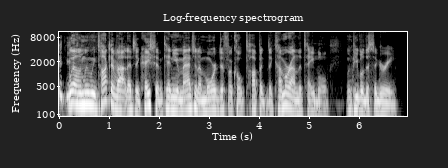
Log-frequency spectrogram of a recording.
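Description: A man with an American accent and an unremarkable speaking voice, lively intonation and a fairly quick pace, on a very clean recording with a silent background. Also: medium pitch for a man. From Oklahoma City. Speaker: nonprofit foundation leader. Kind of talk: casual interview.

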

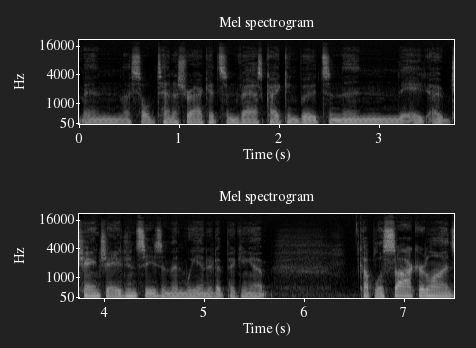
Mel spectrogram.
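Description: On a very clean recording with a silent background, a speaker with an American accent talks at a very fast pace in a dark, mellow tone. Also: man. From US South, Richmond, Virginia. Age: 50s. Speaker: musical comedian. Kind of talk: casual chat.

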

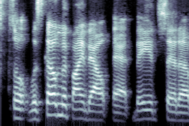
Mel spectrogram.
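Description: A woman with an American accent speaks at a fairly quick pace with ordinary pitch variation against a quiet background. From Indiana, US Midwest. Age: 30s. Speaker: podcast host and run coach. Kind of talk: casual chat.

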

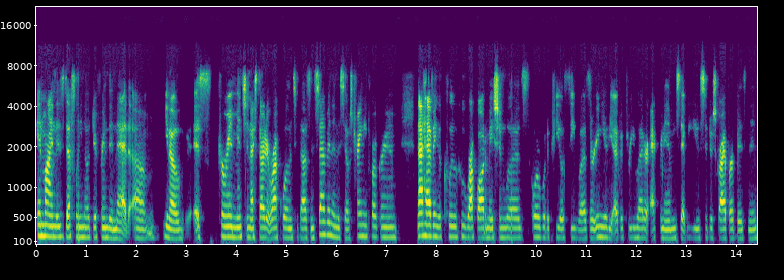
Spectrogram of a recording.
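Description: Speaking in a monotone, flat intonation with an American accent, a woman with a fairly low pitch moves at a fairly quick pace with hardly any pauses and big swings in loudness, the sound dry and close with no echo. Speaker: regional sales business lead. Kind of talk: casual chat.

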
